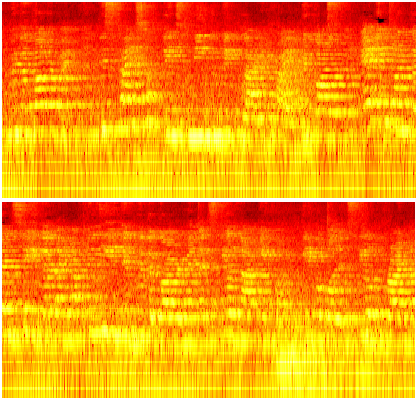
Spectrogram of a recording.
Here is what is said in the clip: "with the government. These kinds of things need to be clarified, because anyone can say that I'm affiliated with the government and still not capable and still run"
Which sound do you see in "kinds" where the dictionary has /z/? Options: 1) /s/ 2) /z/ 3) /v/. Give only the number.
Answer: 1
